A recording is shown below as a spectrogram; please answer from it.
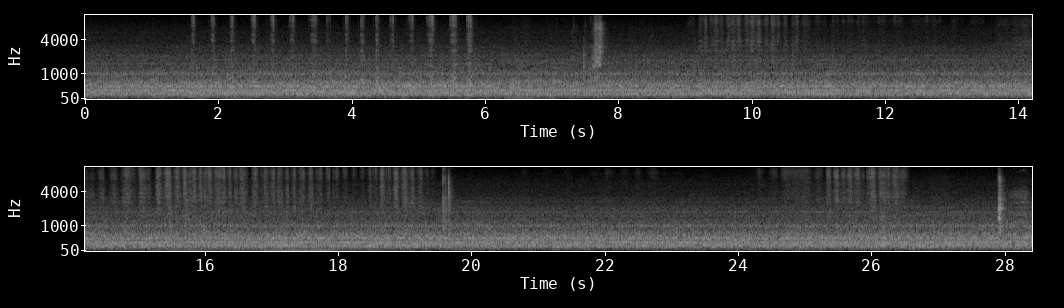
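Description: A chalk pastel pencil scratching across textured paper in quick strokes, about three a second, then a brush rubbing and scrubbing over the pastel in a denser run of strokes. A faint steady hum lies underneath.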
